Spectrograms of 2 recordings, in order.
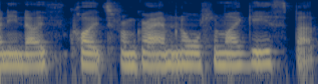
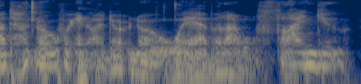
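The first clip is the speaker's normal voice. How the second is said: Liam Neeson; 2 semitones lower, 8 dB quieter than usual. Acted. Crafter playing the famous movie star's quote, whispered threat. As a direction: whisper it as a hushed, menacing film quote. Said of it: "I feel like I'm, um, that famous movie star now".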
